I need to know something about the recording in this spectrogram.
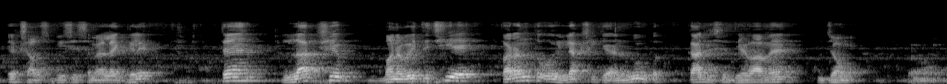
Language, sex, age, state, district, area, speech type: Maithili, male, 45-60, Bihar, Madhubani, urban, spontaneous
